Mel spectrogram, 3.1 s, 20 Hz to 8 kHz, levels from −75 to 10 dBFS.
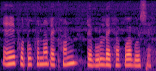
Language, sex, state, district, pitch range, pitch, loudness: Assamese, female, Assam, Sonitpur, 200-230 Hz, 215 Hz, -17 LUFS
